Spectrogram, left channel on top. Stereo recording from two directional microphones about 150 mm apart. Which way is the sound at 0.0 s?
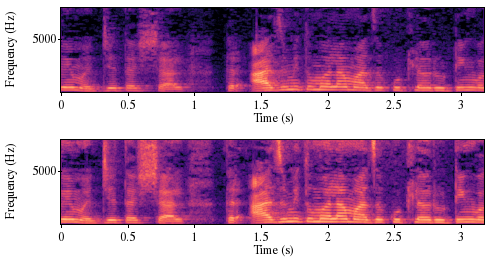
30° right (ahead or behind).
